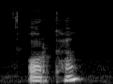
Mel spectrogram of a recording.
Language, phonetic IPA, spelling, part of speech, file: Polish, [ˈɔrka], orka, noun, LL-Q809 (pol)-orka.wav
